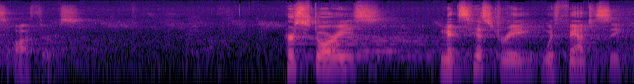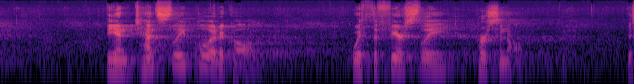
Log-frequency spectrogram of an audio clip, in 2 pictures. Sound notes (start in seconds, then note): none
